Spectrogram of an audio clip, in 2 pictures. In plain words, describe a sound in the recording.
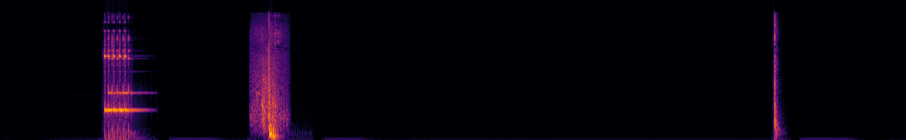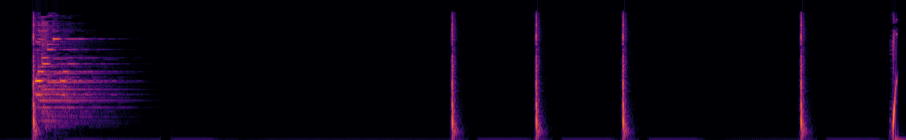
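A mobile game plays short electronic clicks and chimes.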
